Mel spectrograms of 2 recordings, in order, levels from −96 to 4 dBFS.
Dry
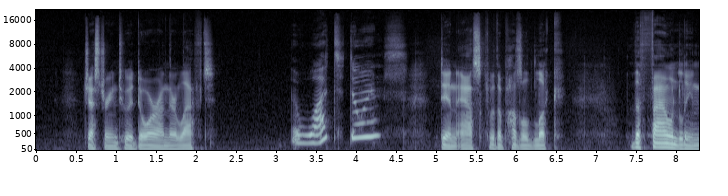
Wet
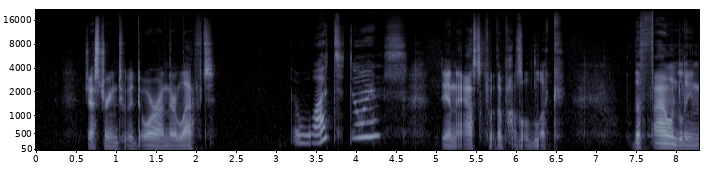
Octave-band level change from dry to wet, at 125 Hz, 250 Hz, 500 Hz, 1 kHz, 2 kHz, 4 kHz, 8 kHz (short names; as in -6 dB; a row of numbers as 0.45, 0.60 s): -26.5, -21.0, -16.5, -11.5, -9.0, -8.5, -7.0 dB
